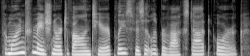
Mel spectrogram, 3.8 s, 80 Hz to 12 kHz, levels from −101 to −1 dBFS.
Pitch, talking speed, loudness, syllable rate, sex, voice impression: 220 Hz, 175 wpm, -17 LUFS, 5.7 syllables/s, female, very feminine, slightly young, very adult-like, very thin, tensed, slightly powerful, very bright, slightly soft, very clear, fluent, very cute, slightly intellectual, very refreshing, sincere, calm, friendly, slightly reassuring, very unique, elegant, slightly wild, very sweet, very lively, very kind, slightly intense, sharp, very light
